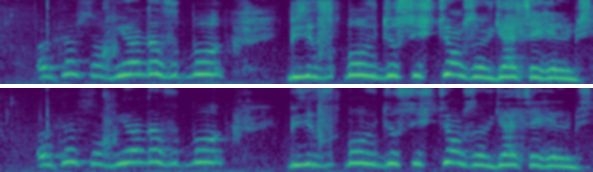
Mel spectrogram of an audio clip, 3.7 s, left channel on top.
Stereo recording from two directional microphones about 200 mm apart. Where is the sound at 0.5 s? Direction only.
35° left (ahead or behind).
